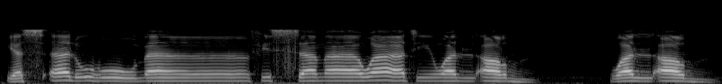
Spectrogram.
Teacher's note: فنقف على الضاد بهذه الصفة مستطيلة وكذلك مفخمة، ففاء إطباق واستطالة وتفخيم · Term: الاستطالة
